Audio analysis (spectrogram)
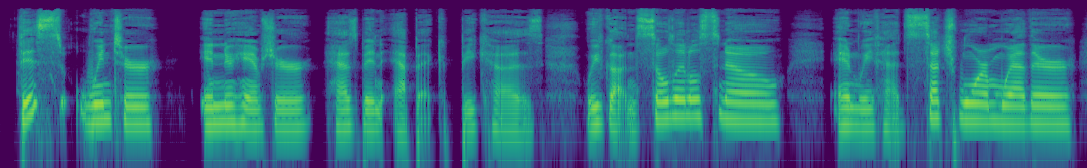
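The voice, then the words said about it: Sick, flu-affected voice. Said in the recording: “I'm coming to you from the land of the flu ... you can hear it in my voice ... I have the flu”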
